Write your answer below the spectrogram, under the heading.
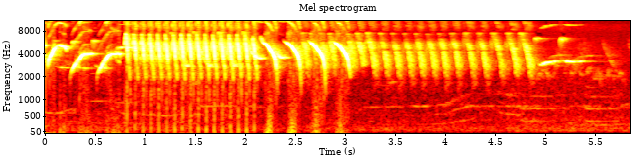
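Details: Domestic canary singing a high-pitched nyerilik-style song used as master song to train young canaries; rapid upslurred notes, then a fast dense trill, several louder sweeping notes and a rattling buzzy roll fading out.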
